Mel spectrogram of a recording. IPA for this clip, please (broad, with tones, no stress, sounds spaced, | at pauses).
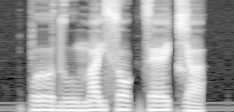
p ɤː˧ d uː˩ m a˧ j s ɔː˧ k̚ s ɛː˧ t͡ɕ a˩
